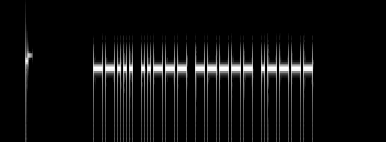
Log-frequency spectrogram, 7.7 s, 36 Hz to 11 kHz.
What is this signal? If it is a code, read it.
Morse code, heard as a keyed tone, about 20 wpm, 700 Hz. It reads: 7201
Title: Numbers - 4-Digit 20wpm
